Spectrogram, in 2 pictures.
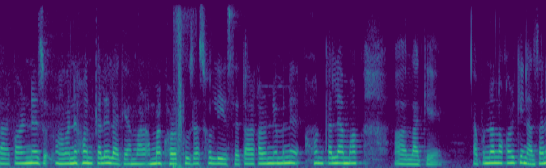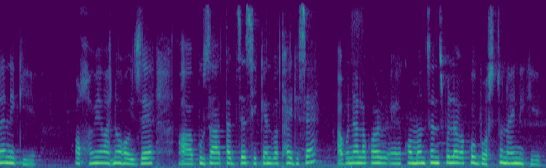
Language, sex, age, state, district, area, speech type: Assamese, female, 18-30, Assam, Barpeta, rural, spontaneous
